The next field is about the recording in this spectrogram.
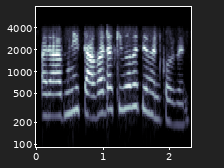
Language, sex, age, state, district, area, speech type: Bengali, female, 18-30, West Bengal, Uttar Dinajpur, urban, conversation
